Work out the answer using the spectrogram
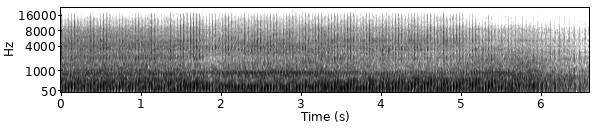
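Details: Mower with a Dell'Orto carb, left overnight with fuel and no leaks, started on choke: small single-cylinder thumping that surges and sags unevenly; hunting because the choke was set too far.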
